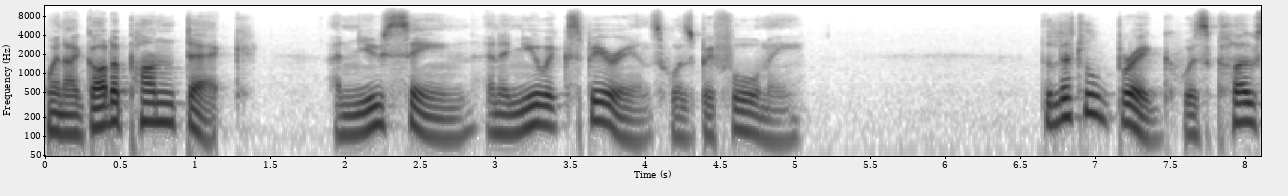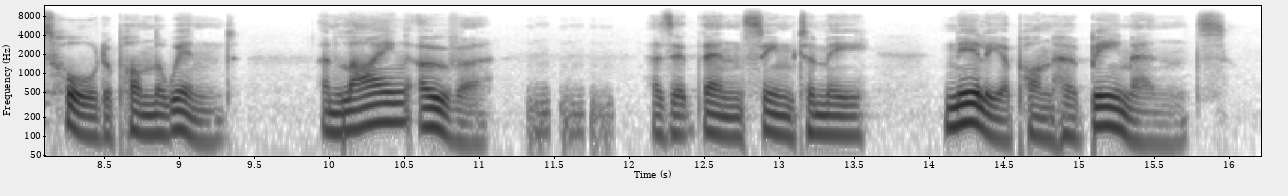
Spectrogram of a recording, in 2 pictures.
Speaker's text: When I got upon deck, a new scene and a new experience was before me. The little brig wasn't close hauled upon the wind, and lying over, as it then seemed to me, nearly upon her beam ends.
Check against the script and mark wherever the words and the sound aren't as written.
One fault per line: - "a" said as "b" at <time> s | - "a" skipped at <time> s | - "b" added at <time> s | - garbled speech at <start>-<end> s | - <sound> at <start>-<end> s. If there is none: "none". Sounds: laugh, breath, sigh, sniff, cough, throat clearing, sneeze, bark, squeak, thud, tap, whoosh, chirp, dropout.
- "wasn't" said as "was" at 7.6 s
- laugh at 11.3-11.9 s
